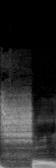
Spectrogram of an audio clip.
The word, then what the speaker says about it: Sol: Sol Sandoval? Yeah, S-O-L Sandoval. Yeah. Okay. Sol Sandoval. Sol is how we'd pronounce it.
